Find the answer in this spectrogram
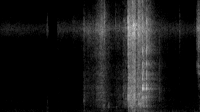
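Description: Metal engine parts being handled on the bench: a cast-iron cylinder barrel being set onto an aluminium crankcase half to check port alignment, a scraping rattle that builds from about the middle and peaks in a short clatter before dying away.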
